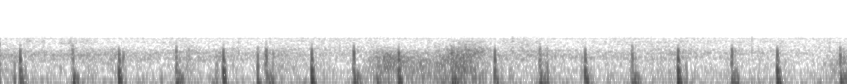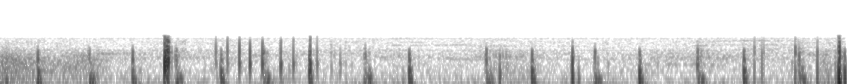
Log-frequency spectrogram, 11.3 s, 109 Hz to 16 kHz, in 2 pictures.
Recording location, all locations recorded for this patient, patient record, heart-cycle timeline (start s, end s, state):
tricuspid valve (TV)
aortic valve (AV)+pulmonary valve (PV)+tricuspid valve (TV)+mitral valve (MV)
#Age: Child
#Sex: Female
#Height: 108.0 cm
#Weight: 17.2 kg
#Pregnancy status: False
#Murmur: Absent
#Murmur locations: nan
#Most audible location: nan
#Systolic murmur timing: nan
#Systolic murmur shape: nan
#Systolic murmur grading: nan
#Systolic murmur pitch: nan
#Systolic murmur quality: nan
#Diastolic murmur timing: nan
#Diastolic murmur shape: nan
#Diastolic murmur grading: nan
#Diastolic murmur pitch: nan
#Diastolic murmur quality: nan
#Outcome: Abnormal
#Campaign: 2015 screening campaign
0.00	0.45	unannotated
0.45	0.60	S1
0.60	0.76	systole
0.76	0.90	S2
0.90	1.16	diastole
1.16	1.30	S1
1.30	1.46	systole
1.46	1.56	S2
1.56	1.76	diastole
1.76	1.90	S1
1.90	2.06	systole
2.06	2.16	S2
2.16	2.35	diastole
2.35	2.48	S1
2.48	2.64	systole
2.64	2.74	S2
2.74	3.00	diastole
3.00	3.16	S1
3.16	3.30	systole
3.30	3.40	S2
3.40	3.58	diastole
3.58	3.72	S1
3.72	3.88	systole
3.88	4.00	S2
4.00	4.19	diastole
4.19	4.32	S1
4.32	4.48	systole
4.48	4.64	S2
4.64	4.86	diastole
4.86	5.00	S1
5.00	5.16	systole
5.16	5.30	S2
5.30	5.58	diastole
5.58	5.74	S1
5.74	5.88	systole
5.88	6.00	S2
6.00	6.23	diastole
6.23	6.36	S1
6.36	6.50	systole
6.50	6.62	S2
6.62	6.74	diastole
6.74	6.92	S1
6.92	11.30	unannotated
